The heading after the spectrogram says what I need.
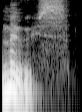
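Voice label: "moose", British English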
